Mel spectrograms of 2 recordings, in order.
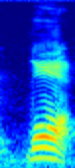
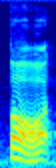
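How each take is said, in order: First: The consonant is said heavy, tongue back raised. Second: The consonant is said light, tongue back flat. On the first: The speaker calls it right. "tapi ta, lebih diangkat lidahnya" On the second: The speaker calls it wrong. "bukan ta"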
